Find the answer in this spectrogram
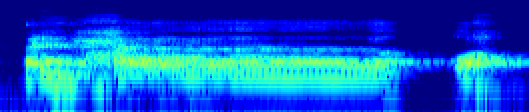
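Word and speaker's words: الحاقة: Deswegen lese ich Al-Haqqah. Oh, das hört sich schon sehr, sehr hart an. Ja, also ich ziehe das Wort richtig an. Und dann noch dieser dunkle Konsonant, dieser dunkle Buchstabe Qaf, der Mufakhram ausgesprochen wird. Und dann noch das H am Ende, was richtig hart abgeschlossen wird.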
